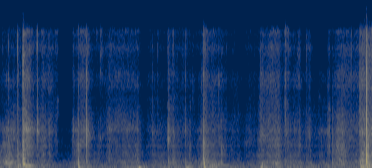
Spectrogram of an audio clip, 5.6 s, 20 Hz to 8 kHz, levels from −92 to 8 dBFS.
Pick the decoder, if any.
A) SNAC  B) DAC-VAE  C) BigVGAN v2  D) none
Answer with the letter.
A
